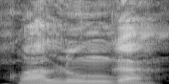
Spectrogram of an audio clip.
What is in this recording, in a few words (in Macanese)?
Qualunga h, Macanese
